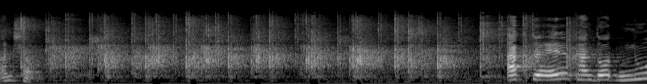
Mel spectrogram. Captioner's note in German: Beifall AfD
